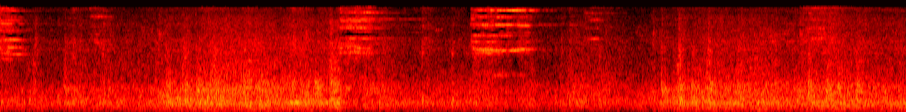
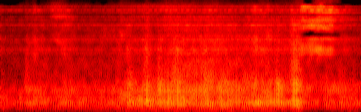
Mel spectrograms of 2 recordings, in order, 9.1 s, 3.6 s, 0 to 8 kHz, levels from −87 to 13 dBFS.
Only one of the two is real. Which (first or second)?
first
